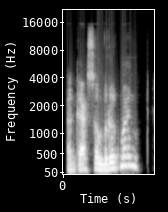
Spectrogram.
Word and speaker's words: Gaston Brugman: Ooh, Gaston Brugman?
